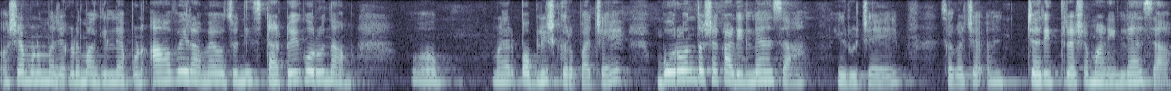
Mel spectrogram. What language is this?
Konkani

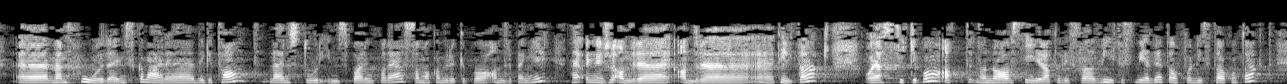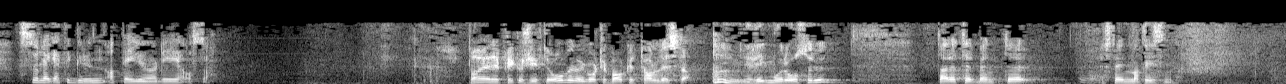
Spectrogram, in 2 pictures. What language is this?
Norwegian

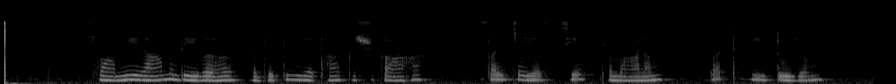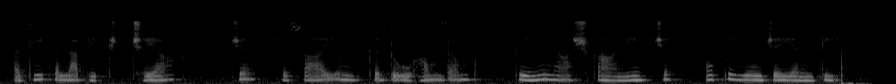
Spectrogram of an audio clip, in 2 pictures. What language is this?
Sanskrit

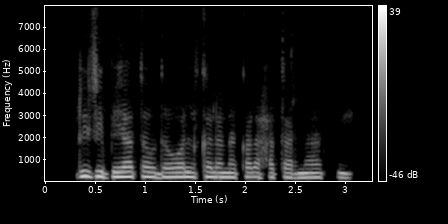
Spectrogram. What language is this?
Pashto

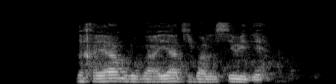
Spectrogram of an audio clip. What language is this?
Pashto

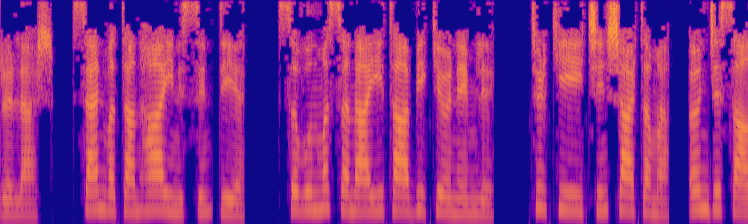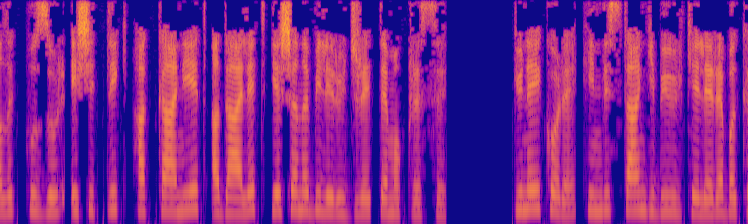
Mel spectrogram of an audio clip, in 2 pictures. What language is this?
Turkish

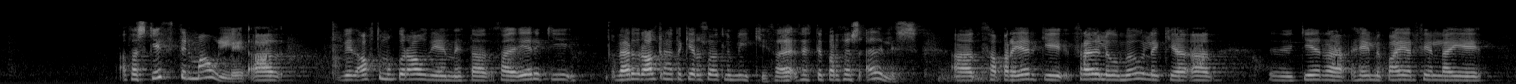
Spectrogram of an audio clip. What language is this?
Icelandic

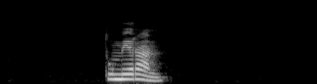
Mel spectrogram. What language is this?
Mari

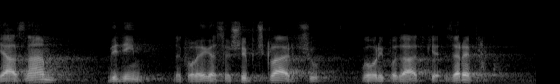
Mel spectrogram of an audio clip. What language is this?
Croatian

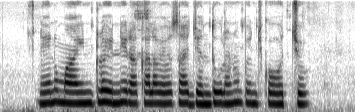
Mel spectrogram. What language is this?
Telugu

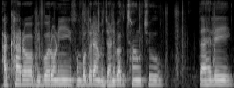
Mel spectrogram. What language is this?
Odia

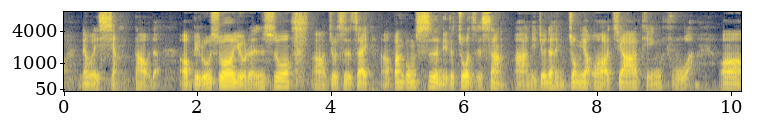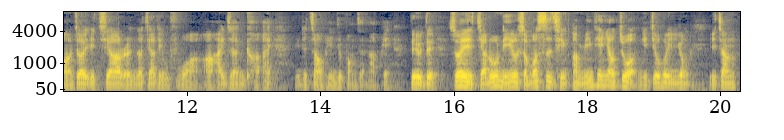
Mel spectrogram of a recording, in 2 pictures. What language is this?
Chinese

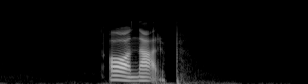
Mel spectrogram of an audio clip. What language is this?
Swedish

